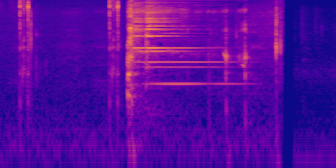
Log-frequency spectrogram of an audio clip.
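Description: A few small clicks, then a single sharp metallic strike that rings like a bell, its tones fading over about a second and a half before the sound cuts off suddenly.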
